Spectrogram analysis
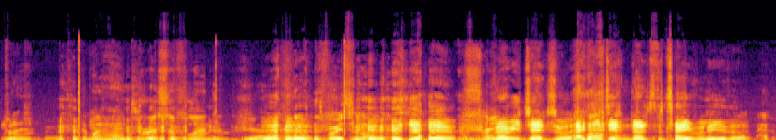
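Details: Stuttering (stammering) in a podcast co-host who openly discloses stammering.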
